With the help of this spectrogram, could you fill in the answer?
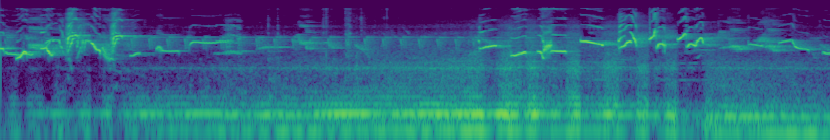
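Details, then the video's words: Oriental magpie-robin calling in the morning, scattered sharp whistled flicks and slurred notes over a fairly loud, continuous low droning background. "PANGGILAN KACER PAGI HARI"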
